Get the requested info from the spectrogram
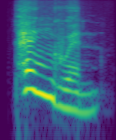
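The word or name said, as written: penguin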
